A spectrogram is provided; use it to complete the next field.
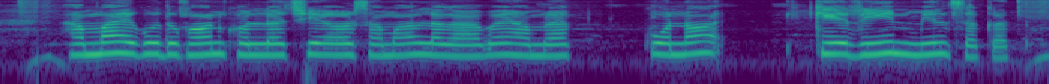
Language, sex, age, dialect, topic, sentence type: Maithili, female, 18-24, Angika, banking, question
